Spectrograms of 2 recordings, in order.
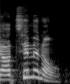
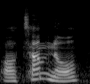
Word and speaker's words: Autumnal: The Autumnal, which I thought I was pronouncing it correctly when I said autumnal, because that's how it's spelled, autumnal. Apparently the correct pronunciation of this word is autumnal.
